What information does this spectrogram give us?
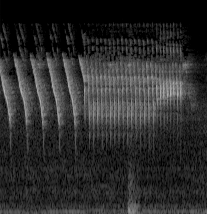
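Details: Canary in song: five sweeping downslurred whistles at a steady beat, then a long rapid rolling trill that grows louder before stopping, with a soft low thump in the middle.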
